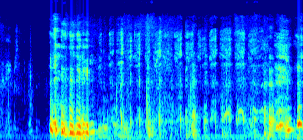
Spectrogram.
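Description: A second young man laughs and talks with animation.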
